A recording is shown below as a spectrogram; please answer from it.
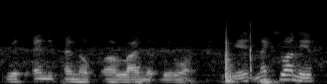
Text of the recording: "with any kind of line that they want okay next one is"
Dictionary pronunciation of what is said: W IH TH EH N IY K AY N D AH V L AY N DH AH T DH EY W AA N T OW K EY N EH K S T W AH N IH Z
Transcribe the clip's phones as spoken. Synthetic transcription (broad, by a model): W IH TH EH N IY K AY N D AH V L AY N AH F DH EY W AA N OW K EY N EH K S T W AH N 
